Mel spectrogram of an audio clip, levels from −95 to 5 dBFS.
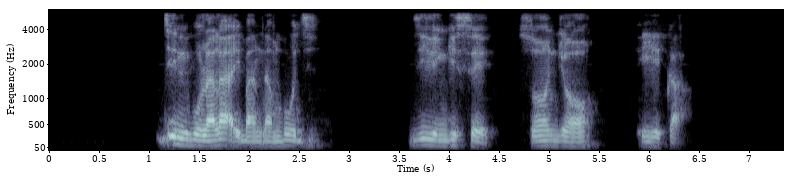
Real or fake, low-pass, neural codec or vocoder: fake; 5.4 kHz; codec, 16 kHz, 8 kbps, FunCodec, trained on LibriTTS, 25 frames a second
